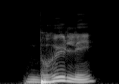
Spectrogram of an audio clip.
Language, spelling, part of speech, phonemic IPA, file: French, brûlé, verb / adjective, /bʁy.le/, Fr-brûlé.ogg
- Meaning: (verb) past participle of brûler; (adjective) burnt, burned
